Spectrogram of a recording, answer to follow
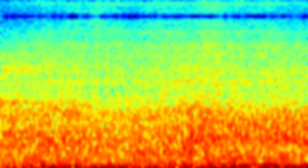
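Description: Loud, steady arena din in a fight hall: a heavy low booming rumble from the PA system's bass with crowd noise over it.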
